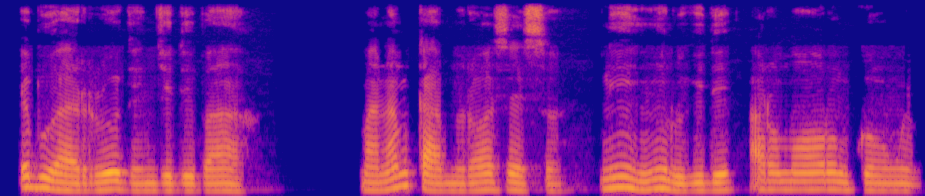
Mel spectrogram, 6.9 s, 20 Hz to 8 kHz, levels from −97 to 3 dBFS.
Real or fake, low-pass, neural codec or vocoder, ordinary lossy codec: real; 7.2 kHz; none; none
